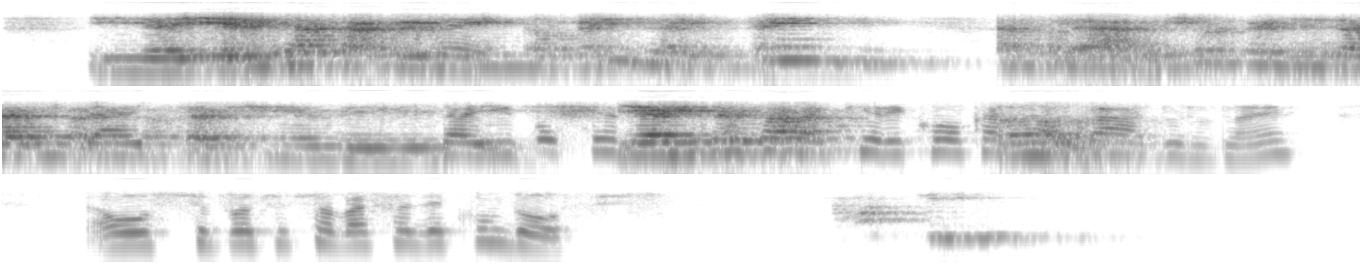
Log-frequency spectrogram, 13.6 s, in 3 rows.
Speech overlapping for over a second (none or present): present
